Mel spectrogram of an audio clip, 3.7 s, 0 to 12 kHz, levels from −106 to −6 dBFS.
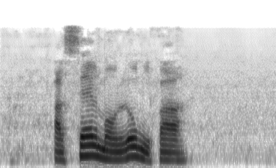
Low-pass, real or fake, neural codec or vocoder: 7.2 kHz; fake; codec, 16 kHz, 4 kbps, X-Codec, WavLM features, trained on Multilingual LibriSpeech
